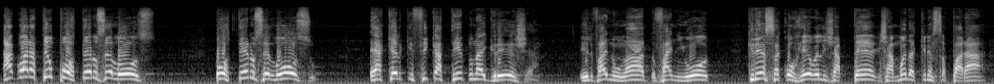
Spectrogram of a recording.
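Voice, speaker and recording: Guy w a doing a funny church testimony, really high voice, dry sound. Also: fairly quick, no echo. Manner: lively storyteller, calls listeners brother. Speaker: testimony speaker at a church service. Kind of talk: humorous testimony storytelling.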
